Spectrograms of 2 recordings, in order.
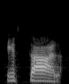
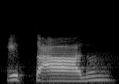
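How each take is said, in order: First: The word ends without the -un ending. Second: The word ends with a full -un ending. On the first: "लाम को वहां साइलेंट कर दें" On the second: "एक दो दफा कहें इफ्तालुन"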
